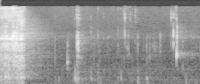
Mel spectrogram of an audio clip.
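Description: A person taking a soft spherified gel blob into the mouth with a short slurp, then chewing it with faint, wet mouth clicks.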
